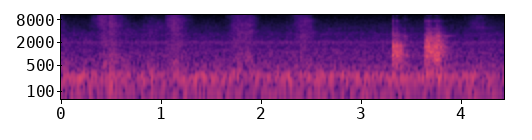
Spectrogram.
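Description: A person slurping thin yakisoba noodles from chopsticks: a series of short sucking slurps, with the two loudest about three seconds in, then chewing.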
